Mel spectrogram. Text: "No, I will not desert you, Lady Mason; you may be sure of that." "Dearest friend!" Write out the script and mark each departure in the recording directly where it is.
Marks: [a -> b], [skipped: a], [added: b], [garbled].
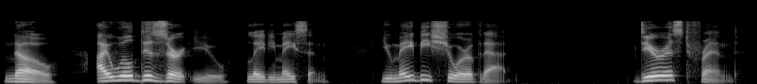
"No, I will [skipped: not] desert you, Lady Mason; you may be sure of that." "Dearest friend!"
